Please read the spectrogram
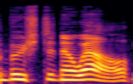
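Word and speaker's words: Bûche de Noël: I'll just go buy the Bouche de Noël. – Yeah. – Am I pronouncing that correctly? – You got that. Spot on. Spot on.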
